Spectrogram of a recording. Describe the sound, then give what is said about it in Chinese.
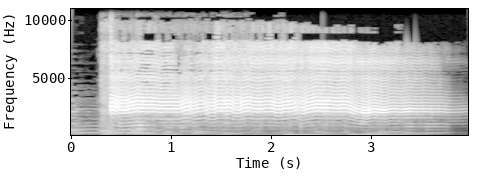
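A steady, high-pitched mosquito whine starts abruptly and drones on continuously for several seconds, rich in buzzing overtones, with a low musical tone underneath. “可蚊子偏不服气，它向动物们宣布将向狮子挑战。”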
